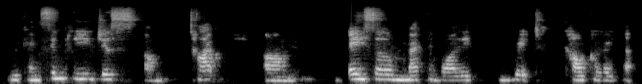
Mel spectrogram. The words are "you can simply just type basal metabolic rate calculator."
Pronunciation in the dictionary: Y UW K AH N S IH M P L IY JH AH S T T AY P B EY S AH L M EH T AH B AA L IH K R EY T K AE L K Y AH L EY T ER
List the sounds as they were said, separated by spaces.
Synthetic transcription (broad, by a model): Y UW K AH N S IH M P L IY JH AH S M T AY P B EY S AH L M EH T AH B AA L IH K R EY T K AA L K Y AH L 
